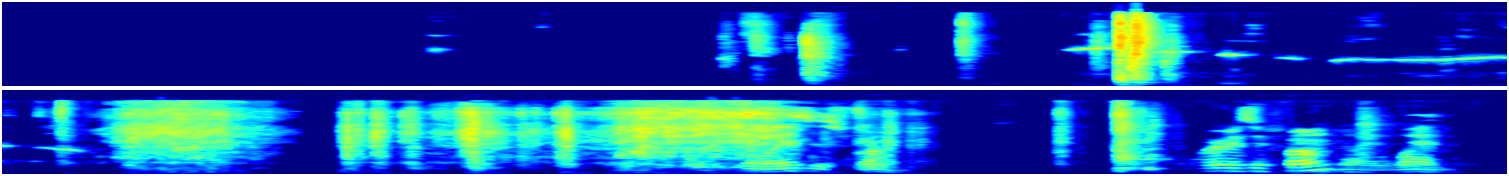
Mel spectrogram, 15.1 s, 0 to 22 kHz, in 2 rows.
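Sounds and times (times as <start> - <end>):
person whistling: 5.4 - 8.0.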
